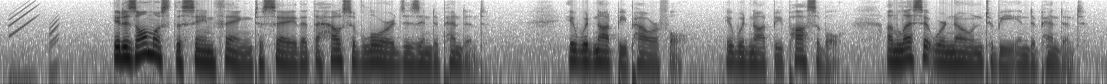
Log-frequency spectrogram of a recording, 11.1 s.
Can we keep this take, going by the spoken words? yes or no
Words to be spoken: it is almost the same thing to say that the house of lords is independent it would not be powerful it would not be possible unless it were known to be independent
yes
